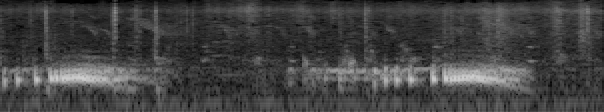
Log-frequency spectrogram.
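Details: Male pigeon cooing twice: a swelling, purring low note, a lull, then quick soft lead-in notes and a second long rolled coo.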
